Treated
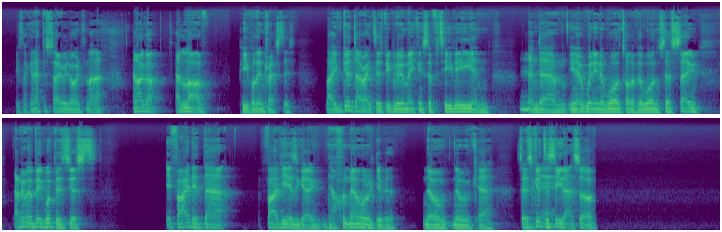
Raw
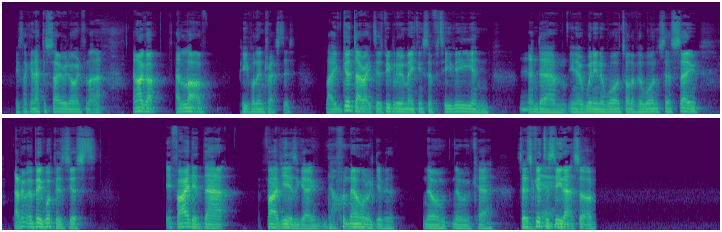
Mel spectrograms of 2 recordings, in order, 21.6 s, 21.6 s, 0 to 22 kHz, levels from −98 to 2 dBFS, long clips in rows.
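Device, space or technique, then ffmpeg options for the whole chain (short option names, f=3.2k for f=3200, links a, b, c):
FM broadcast chain: -filter_complex "[0:a]asettb=1/sr,asplit=3[a][b][c];[a]atrim=end=0.914[d];[b]atrim=start=0.91:end=2.73,asetpts=PTS-STARTPTS,afade=t=in:d=0.004:c=qsin,afade=t=out:st=1.816:d=0.004:c=qsin,lowpass=7.9k[e];[c]atrim=start=2.726[f];[d][e]acrossfade=d=0.004:c1=hsin:c2=qsin[g];[g][f]acrossfade=d=0.004:c1=qsin:c2=hsin,highpass=f=76:w=0.5412,highpass=f=76:w=1.3066,dynaudnorm=f=130:g=17:m=10.5dB,acrossover=split=130|7900[h][i][j];[h]acompressor=threshold=-31dB:ratio=4[k];[i]acompressor=threshold=-19dB:ratio=4[l];[j]acompressor=threshold=-54dB:ratio=4[m];[k][l][m]amix=inputs=3:normalize=0,aemphasis=mode=production:type=50fm,alimiter=limit=-13dB:level=0:latency=1:release=108,asoftclip=type=hard:threshold=-14.5dB,lowpass=f=15k:w=0.5412,lowpass=f=15k:w=1.3066,aemphasis=mode=production:type=50fm"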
